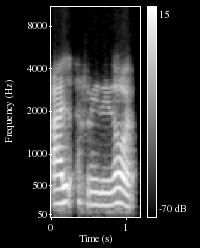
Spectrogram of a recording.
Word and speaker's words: alrededor: Estavam alrededor, aqui ó, alrededor, pratiquem essa pronúncia comigo, alrededor, alrededor, alrededor, alrededor, alrededor, alrededor, ¿está bien?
